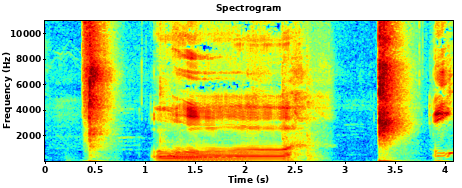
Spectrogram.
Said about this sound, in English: Let me crack open my seltzer water. Seltzer water.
